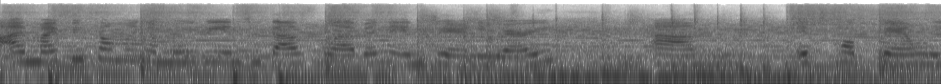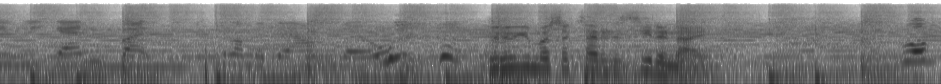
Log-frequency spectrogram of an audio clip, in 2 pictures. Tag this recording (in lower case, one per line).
music
speech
